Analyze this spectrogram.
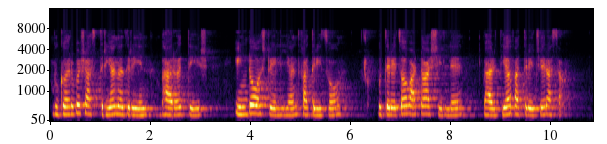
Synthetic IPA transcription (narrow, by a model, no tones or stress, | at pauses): bʱuɡəɾbʱɕast̪ɾijənəd͡zɾeːnbʱaɾət̪̚d̪eɕ | iɳɖoɔsʈɾelijənfat̪ɾit͡sɔ | ut̪ɾet͡sɔʋaʈɔaɕilːebʱaɾt̪ijəfat̪ɾet͡ɕeɾasa̰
